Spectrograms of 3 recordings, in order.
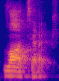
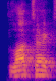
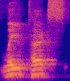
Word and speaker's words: LaTeX: i just want to mention something about um latex so um latex so this is you might think it's latex but in math we call this either latex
